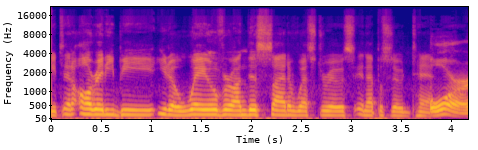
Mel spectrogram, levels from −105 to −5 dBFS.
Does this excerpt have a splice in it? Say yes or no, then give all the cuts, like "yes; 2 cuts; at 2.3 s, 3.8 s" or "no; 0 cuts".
no; 0 cuts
